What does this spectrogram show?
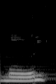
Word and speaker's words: mole: BONE bone यानी कि हड्डी, CONE कोन, शंकु, DOME डोम, गुंबद, HOLE होल, छेद, MOLE मोल, मस्सा, NOSE नोज, नाक, ROPE रोप, रस्सी, SOLE सोल, जूते का तला, ROSE रोज, गुलाब का फूल, कौन नहीं जानता।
